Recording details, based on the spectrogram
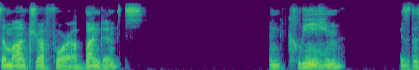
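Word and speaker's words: क्लीं: So the mantra is pronounced Hreem, Shreem, Kleem, Parameshvari, Svaha.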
